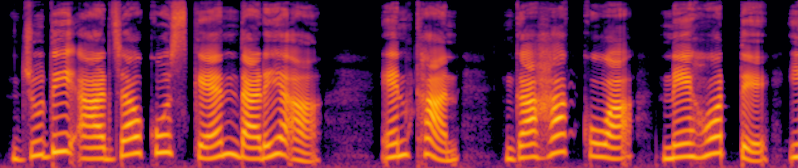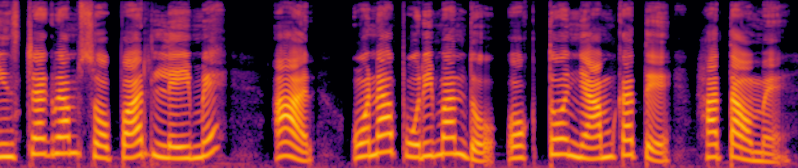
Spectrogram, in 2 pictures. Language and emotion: Santali, neutral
